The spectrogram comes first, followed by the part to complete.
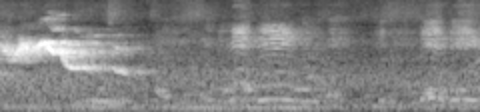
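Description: A toddler's high-pitched squeal, sliding down in pitch over about half a second at the start.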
